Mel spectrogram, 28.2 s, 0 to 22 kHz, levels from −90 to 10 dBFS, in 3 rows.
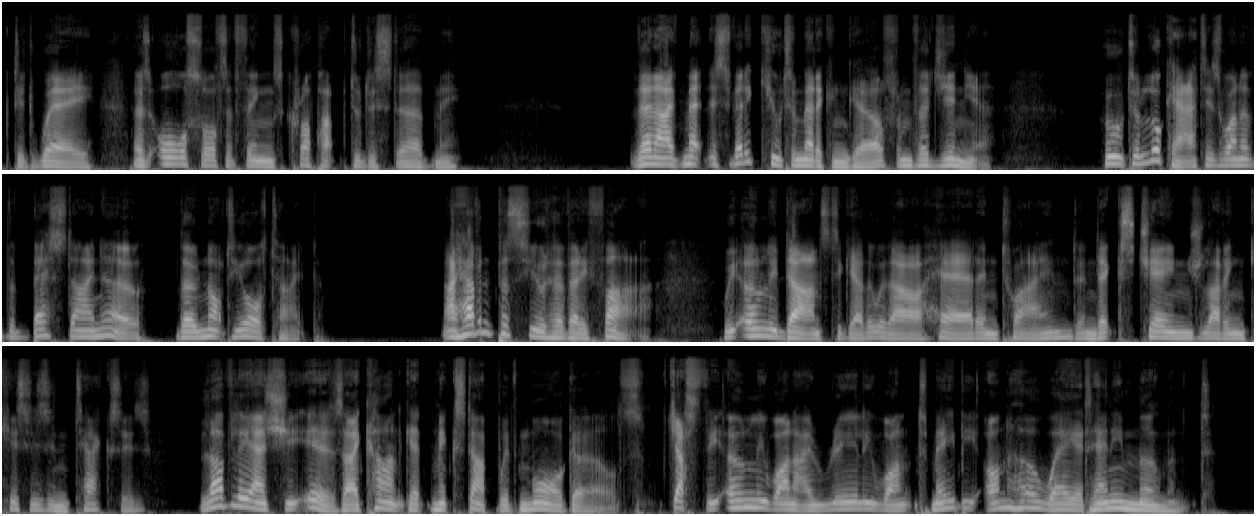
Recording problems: garbled, watery; slightly; nothing above 16 kHz

